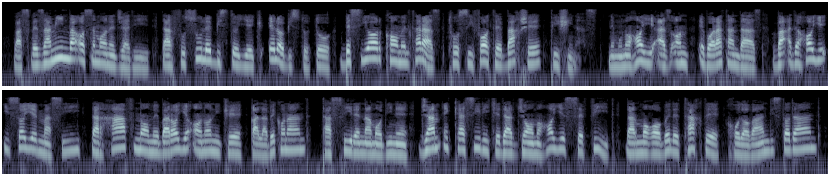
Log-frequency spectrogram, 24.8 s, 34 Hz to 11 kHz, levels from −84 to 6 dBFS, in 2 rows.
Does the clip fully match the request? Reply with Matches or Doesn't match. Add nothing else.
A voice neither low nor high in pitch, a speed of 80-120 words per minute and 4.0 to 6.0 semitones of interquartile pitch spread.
Matches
